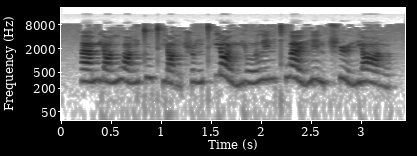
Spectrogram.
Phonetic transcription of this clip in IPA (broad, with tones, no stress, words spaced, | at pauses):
ä˨˦mjɑ˨˦ŋ wɑ˨˦ŋt̪u˦ t̪ʰjɑ̰˨˩ŋʂʊ˨˦ŋt̪ʰjɑ˥˨ʊ̯ mjo˨˦ʊ̯li˦n kʰwa˥˨ɪ̯n̪i˥˨nʈ͡ʂʰɻ̩˥˨ n̪jɑ˥˨ŋ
